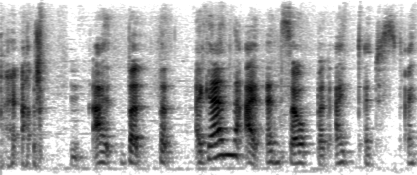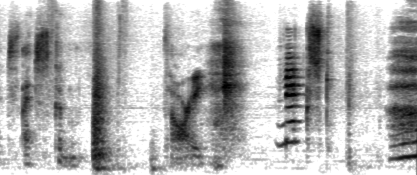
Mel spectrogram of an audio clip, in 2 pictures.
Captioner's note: drops book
